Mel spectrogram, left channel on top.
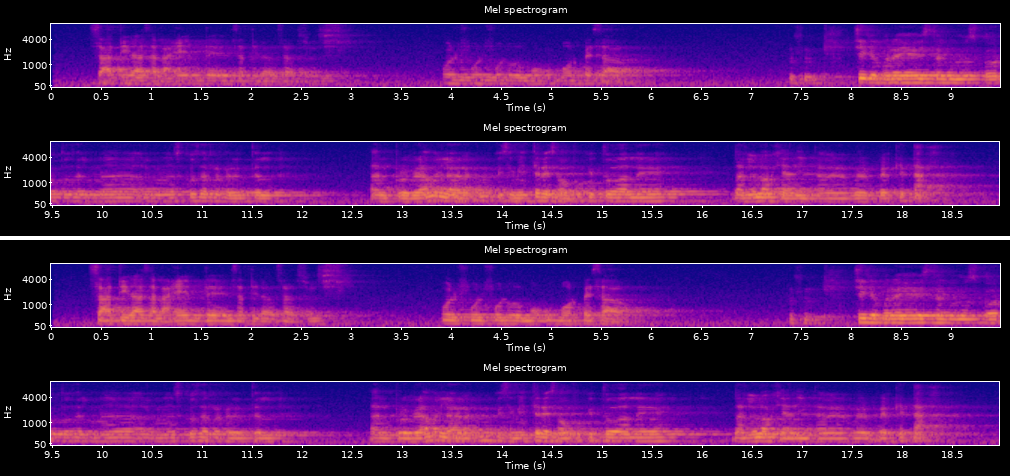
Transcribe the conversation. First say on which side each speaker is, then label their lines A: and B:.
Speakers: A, on the right (about 75°); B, on the right (about 25°).
A: sátiras a la gente, sátiras, o sea, eso es full, full, full humo- humor pesado.
B: <laughs> Sí, yo por ahí he visto algunos cortos, alguna, algunas cosas referentes al programa y la verdad como que sí me interesaba un poquito darle, darle la ojeadita, ver, ver, ver qué tal.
